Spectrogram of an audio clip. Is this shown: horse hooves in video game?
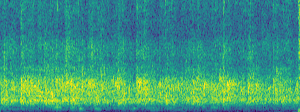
no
